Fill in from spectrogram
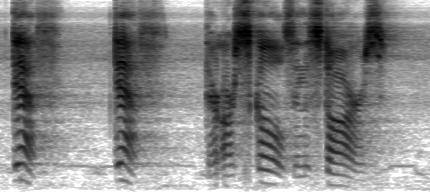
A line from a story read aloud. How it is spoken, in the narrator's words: Cain sighed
